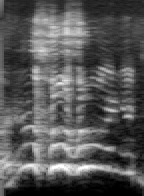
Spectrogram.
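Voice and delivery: very high, loud mock laughing hoot; hammed-up laughing. Acting out how laughter makes you feel good, hammed-up. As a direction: act out helpless, happy laughter.

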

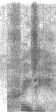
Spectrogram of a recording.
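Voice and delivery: ordinary talk

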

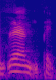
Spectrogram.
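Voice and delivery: ordinary delivery

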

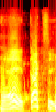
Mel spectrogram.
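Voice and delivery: slow, drawn-out taxi call; hailing a taxi. Pretend. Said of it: "I really like the taxi one".

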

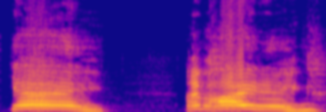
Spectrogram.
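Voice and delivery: high, delighted squeal, stretched out; excited squeal. Real, not acted. Gamer squealing to viewers about her hiding spot.

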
